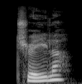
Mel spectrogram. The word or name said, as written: trailer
